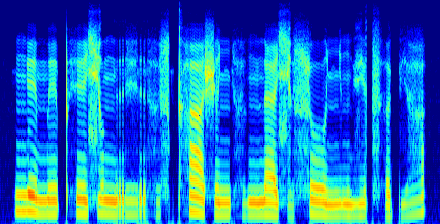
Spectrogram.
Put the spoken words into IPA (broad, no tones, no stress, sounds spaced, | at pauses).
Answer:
ŋ e m e pʰ e ɕ o ŋ r e̤ r h ə̤ ɬ kʰ a ʃ ə ɲ h ə̤ ŋ n æ ɕ ə̤ ɬ o ɲ ɨ ŋ vʲ ə t͡sʰ ə pʲ a̤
